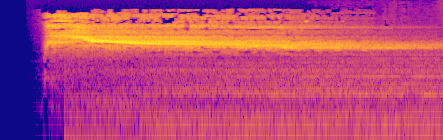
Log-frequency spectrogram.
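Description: Logo intro sound effect: a high, whistle-like tone starts about half a second in, loudest near one second, then glides slowly down in pitch and fades, over a faint low rumble.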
